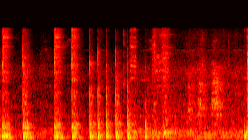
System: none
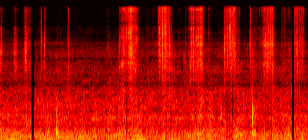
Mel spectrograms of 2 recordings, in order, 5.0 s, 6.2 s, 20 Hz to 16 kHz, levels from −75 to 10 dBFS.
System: codec, SNAC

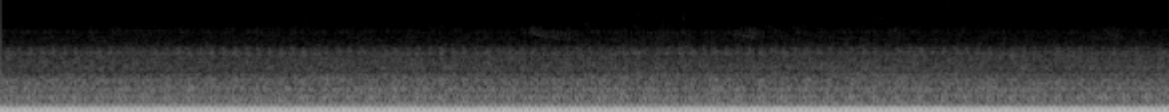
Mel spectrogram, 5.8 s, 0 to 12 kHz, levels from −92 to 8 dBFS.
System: none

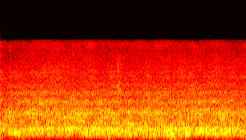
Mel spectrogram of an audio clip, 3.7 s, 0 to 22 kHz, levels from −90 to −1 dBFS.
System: codec, DAC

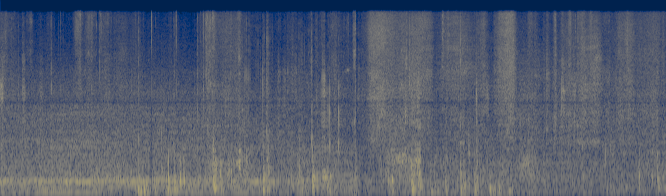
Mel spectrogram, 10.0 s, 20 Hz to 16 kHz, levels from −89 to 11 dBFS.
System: none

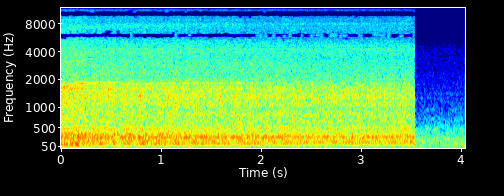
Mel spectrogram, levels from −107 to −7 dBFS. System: none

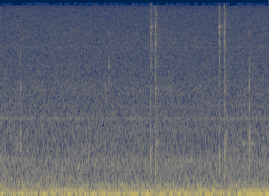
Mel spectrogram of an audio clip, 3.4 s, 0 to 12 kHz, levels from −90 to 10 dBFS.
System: none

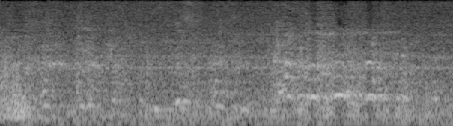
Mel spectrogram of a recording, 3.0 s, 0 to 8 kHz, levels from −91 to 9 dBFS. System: none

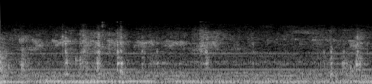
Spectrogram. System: none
